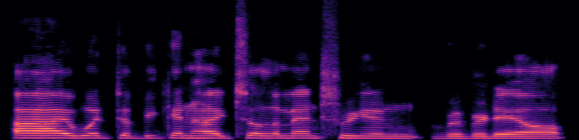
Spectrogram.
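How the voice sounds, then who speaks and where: A man as an interview guest, answering in a relaxed, rambling way with frequent fillers. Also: high-pitched, brisk, clear, resonant tone, no echo, lo-fi sound. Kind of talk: casual conversation.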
